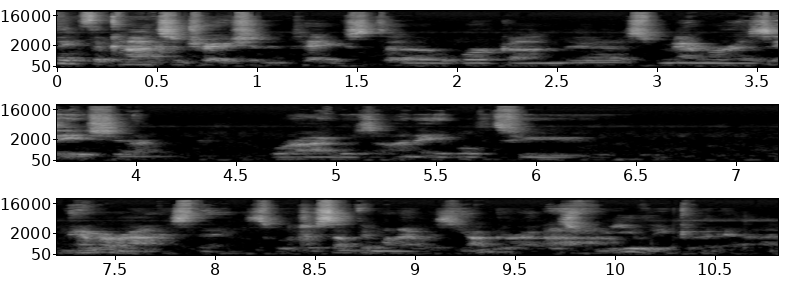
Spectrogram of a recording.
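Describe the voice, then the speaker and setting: Over noticeable background noise, a man talks at a moderate pace, his loudness swinging widely. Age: 70s. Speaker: retired ER doctor, guitar student. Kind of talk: interview. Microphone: poor quality audio.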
